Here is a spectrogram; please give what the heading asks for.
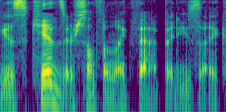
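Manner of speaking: ordinary delivery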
